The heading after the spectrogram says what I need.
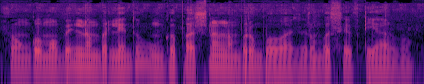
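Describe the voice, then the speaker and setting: Male tech tutorial host, mid-pitched and relaxed, casual step-by-step explaining with English words mixed in. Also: a little fast. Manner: explanatory, addresses viewers directly, mixes in English words.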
